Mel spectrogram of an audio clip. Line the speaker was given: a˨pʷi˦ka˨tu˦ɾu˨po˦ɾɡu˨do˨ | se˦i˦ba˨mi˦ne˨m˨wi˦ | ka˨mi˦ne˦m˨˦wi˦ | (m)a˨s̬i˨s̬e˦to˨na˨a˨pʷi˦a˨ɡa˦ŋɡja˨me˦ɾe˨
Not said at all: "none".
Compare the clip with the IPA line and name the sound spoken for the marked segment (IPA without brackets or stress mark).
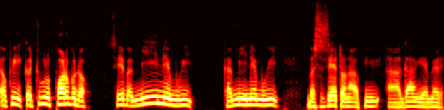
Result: b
